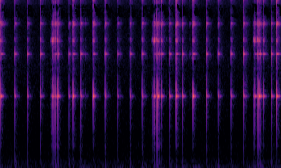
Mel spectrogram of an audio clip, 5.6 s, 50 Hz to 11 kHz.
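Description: A glass item is tapped repeatedly in an uneven, fairly quick rhythm. Each tap gives a short, bright clink with a clear ringing tone around 1.7 kHz and high overtones, fading almost at once, with a few faster flurries of taps in between.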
